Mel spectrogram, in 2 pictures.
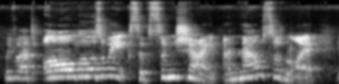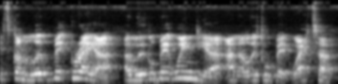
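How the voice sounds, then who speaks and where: A woman presenting a children's storytime, chatting in a gentle sing-song way and putting questions to young listeners. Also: high-pitched, expressive, a little slow, few pauses. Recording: roomy, echoing room sound.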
